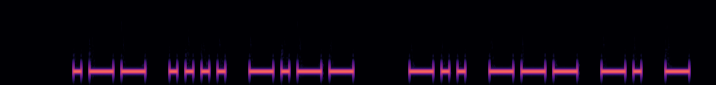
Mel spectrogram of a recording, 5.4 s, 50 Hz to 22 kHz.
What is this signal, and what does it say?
Morse code, heard as a keyed tone, about 20 wpm, 700 Hz. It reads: WHY DONT
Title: Sentences with 4-Word Phrases - Spoken Beginning - 20wpm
